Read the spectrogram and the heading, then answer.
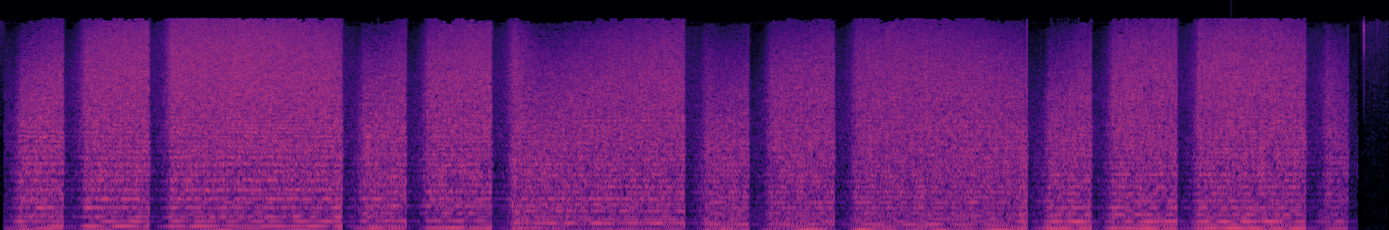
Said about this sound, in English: It's the smooth square wave. And I got three oscillators going and then I put a compressor on it. I've side chained it to the kick.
